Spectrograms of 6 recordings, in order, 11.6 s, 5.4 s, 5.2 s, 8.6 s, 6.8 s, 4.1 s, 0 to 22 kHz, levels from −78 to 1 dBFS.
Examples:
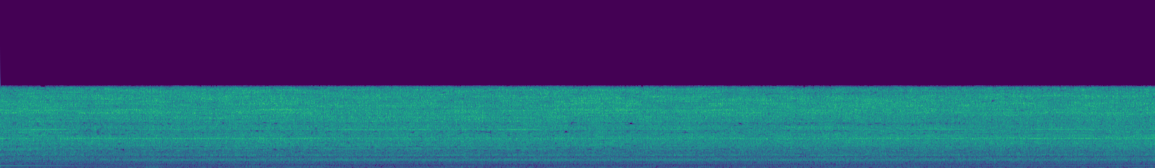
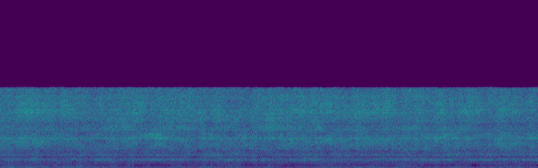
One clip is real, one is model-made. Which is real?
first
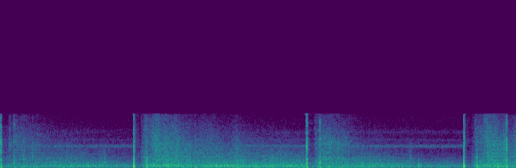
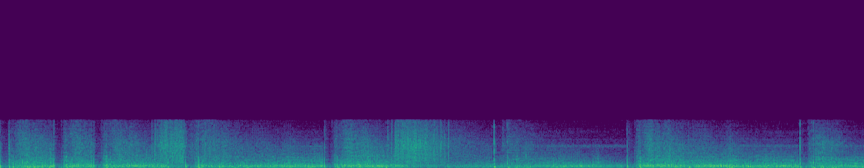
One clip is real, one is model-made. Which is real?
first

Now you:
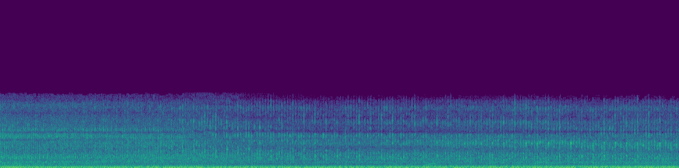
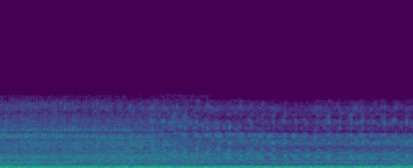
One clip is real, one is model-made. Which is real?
first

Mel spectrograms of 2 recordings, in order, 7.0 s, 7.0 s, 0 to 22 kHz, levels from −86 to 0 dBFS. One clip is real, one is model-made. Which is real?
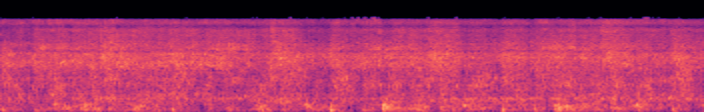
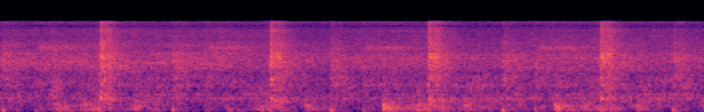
second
